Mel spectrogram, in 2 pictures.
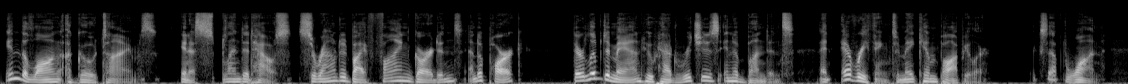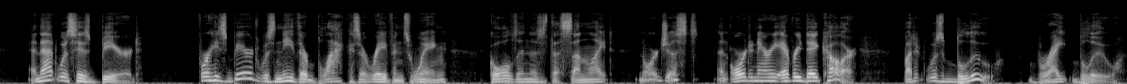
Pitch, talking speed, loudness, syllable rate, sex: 130 Hz, 175 wpm, -20 LUFS, 5.1 syllables/s, male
